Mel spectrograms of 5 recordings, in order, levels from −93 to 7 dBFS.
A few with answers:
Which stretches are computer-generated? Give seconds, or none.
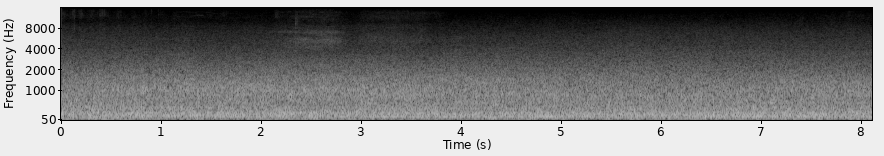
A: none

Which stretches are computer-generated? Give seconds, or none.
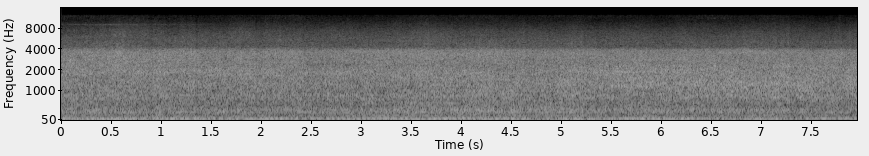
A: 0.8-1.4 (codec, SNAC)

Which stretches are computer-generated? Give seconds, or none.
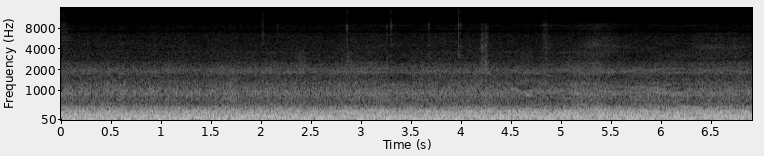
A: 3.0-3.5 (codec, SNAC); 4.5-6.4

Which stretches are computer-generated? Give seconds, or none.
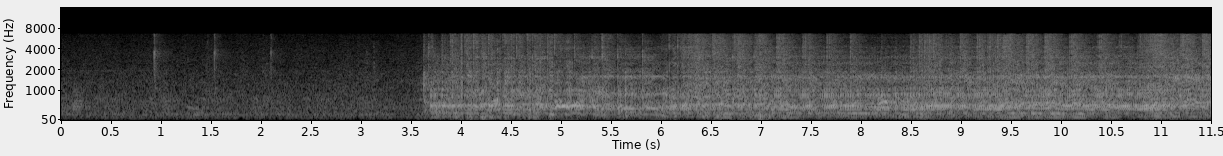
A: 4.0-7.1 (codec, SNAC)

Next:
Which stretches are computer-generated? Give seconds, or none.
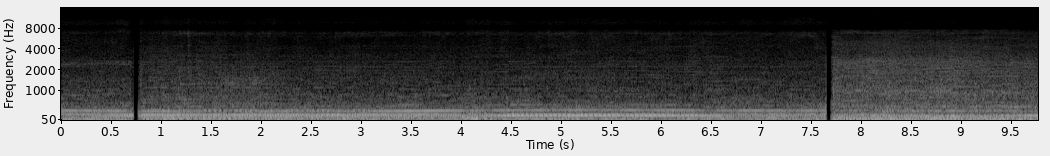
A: 0.0-9.8 (codec, SNAC)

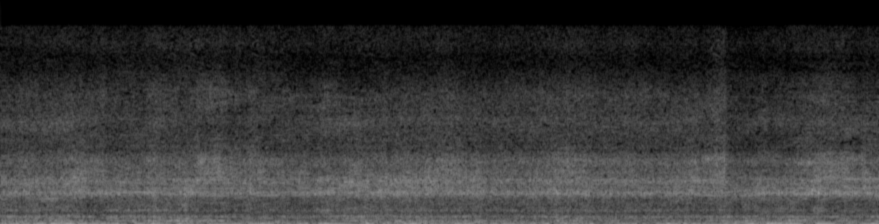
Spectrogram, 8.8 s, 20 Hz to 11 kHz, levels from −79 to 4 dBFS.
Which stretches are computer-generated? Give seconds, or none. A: 1.2-3.8 (codec, SNAC); 6.9-8.8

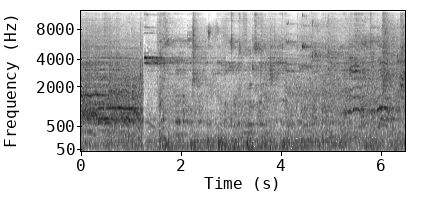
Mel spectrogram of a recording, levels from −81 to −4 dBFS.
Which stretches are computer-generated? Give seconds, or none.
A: 0.0-0.8 (codec, SNAC); 1.6-4.1; 5.0-5.8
